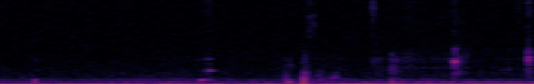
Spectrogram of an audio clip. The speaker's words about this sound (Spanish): Eh, permítanme darle un sorbo.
